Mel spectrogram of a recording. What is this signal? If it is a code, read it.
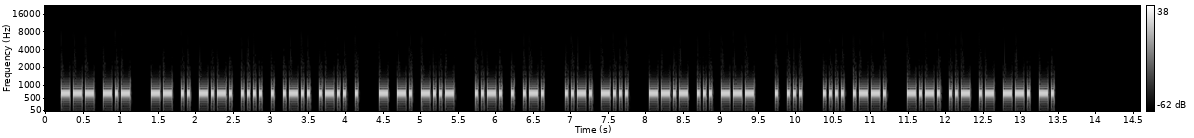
Morse code, heard as a keyed tone, about 32 wpm, 700 Hz. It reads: OK MICHELLE TNX FER FB QSO ES HP CUAGN
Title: Practice QSO - Exchange 4 - Ending - 30wpm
